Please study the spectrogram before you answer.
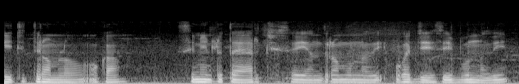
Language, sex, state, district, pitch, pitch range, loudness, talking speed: Telugu, male, Telangana, Mahabubabad, 105 Hz, 105-110 Hz, -14 LUFS, 125 wpm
